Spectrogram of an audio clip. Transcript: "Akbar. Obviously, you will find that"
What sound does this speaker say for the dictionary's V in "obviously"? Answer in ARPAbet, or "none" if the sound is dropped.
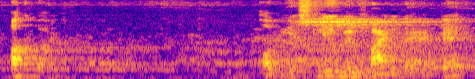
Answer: none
